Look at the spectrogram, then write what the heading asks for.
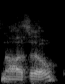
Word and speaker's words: Naso: I assume it's pronounced Nazo, although I think WS Gilbert rhymes it with say so in one of his lyrics in Ireolan.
